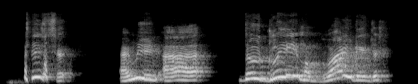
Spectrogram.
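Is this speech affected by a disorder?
Yes: profound deafness, bilateral, from spinal meningitis; both ears, onset about 18 months old, spinal meningitis destroyed auditory nerve.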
